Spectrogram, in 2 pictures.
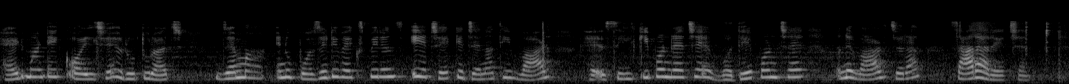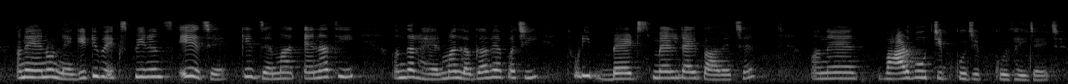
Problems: background sounds at intervals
